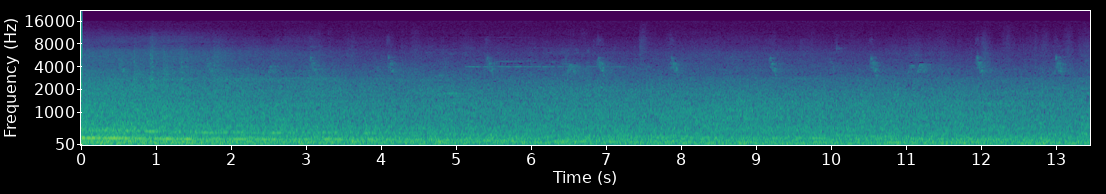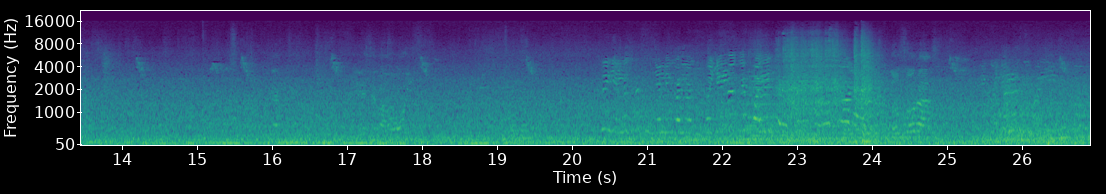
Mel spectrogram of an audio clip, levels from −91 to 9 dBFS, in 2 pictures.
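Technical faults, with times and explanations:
0.00 s, file tags played as audio: a very short, loud rasp with hard edges opens the clip, lasting only a few milliseconds before the sound proper begins. A block of text tag data at the head of the file has been decoded as if it were sample values. Character bytes cluster within a narrow range, so the resulting waveform sits offset to one side of zero and sounds as a harsh, buzzy static burst rather than clean noise.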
